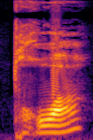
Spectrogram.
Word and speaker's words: trois: Trois. Final s not pronounced.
